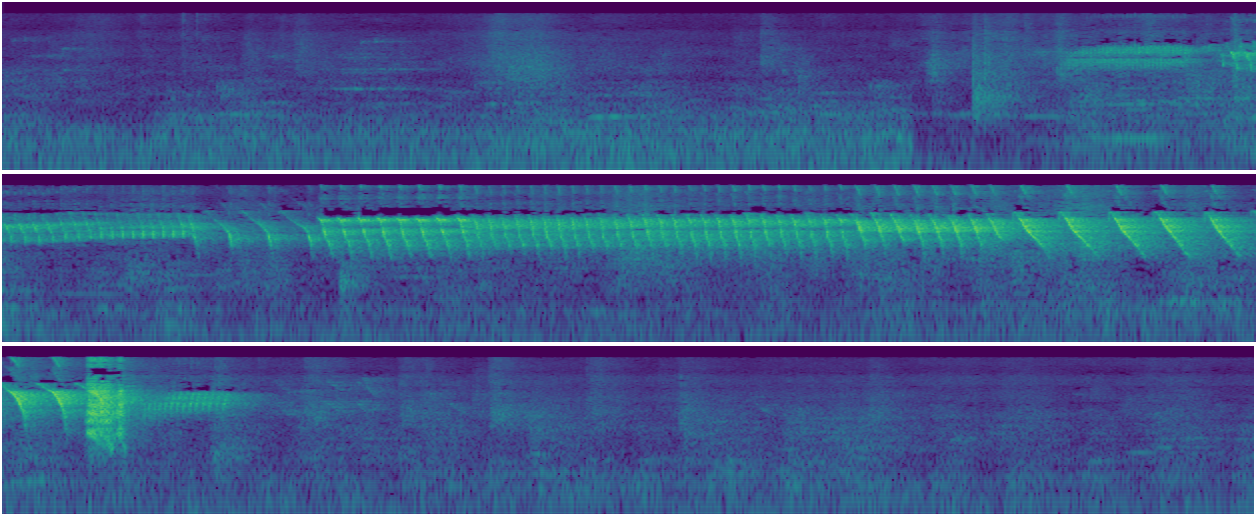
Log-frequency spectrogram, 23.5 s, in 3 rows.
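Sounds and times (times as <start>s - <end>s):
greater green leafbird singing: 6.6s - 18.0s.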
